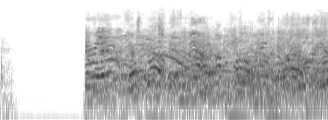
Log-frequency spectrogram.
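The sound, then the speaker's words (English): After a moment of near silence, a dense wash of crowd chatter at a party bursts in and stays loud and steady, many overlapping voices talking at once. “Now Bill arrives at the party.”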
